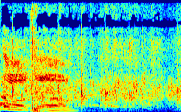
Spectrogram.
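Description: Audience applauding and cheering as the last sung note and guitar chord die away, with a single sharp thump about half a second in; the applause then fades.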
